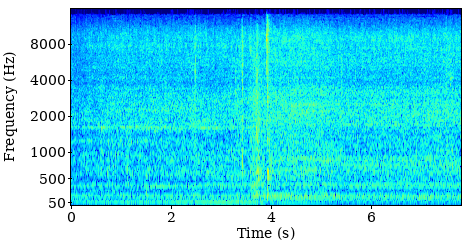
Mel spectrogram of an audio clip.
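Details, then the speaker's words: 1993 Cadillac Allante Northstar V8 with P030 idle speed control code: smooth steady idle sitting high, about 1,000 rpm; throttle plate gap seen with idle control plunger, cause not confirmed; high idle speed. "So now I still want to deal with this slightly elevated idle speed. That's setting the P 030 trouble code."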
